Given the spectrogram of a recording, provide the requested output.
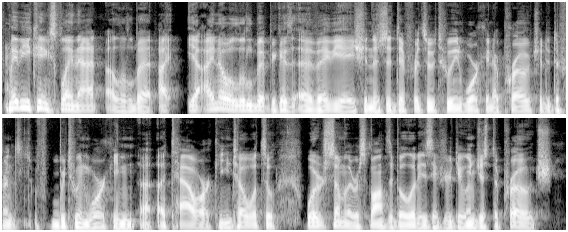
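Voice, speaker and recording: A man's voice: lowish voice, fast talker, few pauses. A man interviewing a guest as a podcast host, in casual, conversational chat.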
